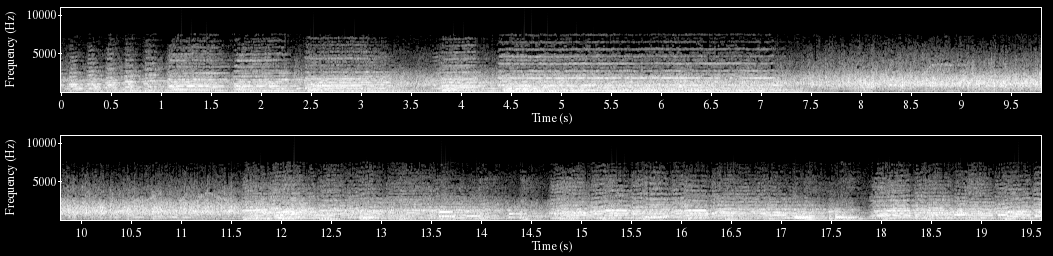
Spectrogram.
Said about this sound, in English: that applause meant that our celebrity club knows a fine performance when it hears one.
